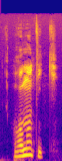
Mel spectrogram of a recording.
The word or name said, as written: romantic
